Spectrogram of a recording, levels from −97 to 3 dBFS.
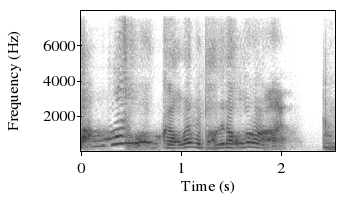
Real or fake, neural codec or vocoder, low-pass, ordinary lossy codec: fake; codec, 16 kHz, 1 kbps, FreqCodec, smaller model; none; none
